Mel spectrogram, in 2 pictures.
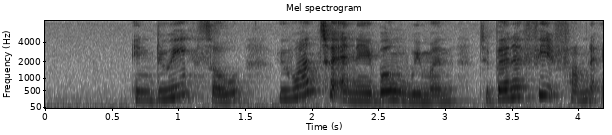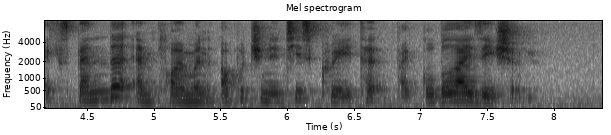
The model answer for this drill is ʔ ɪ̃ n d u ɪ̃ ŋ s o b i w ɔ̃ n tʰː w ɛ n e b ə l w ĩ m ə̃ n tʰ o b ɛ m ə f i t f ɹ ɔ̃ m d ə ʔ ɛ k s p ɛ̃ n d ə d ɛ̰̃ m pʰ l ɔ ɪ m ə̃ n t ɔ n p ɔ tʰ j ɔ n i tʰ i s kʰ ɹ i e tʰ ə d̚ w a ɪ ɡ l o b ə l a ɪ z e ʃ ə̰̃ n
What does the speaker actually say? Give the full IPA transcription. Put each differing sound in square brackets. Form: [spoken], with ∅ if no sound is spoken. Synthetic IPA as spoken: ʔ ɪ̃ n d u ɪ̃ ŋ s o [w] i w ɔ̃ n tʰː [u] ɛ n e b ə l w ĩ m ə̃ n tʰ [u] b ɛ [n] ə f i t f ɹ ɔ̃ m d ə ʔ ɛ k s p ɛ̃ n d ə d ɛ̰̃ m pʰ l ɔ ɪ m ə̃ n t ɔ [∅] p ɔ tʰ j [u] n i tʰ i s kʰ ɹ i e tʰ ə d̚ [b] a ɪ ɡ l o b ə l a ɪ z e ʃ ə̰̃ n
